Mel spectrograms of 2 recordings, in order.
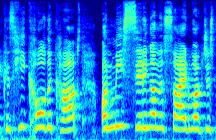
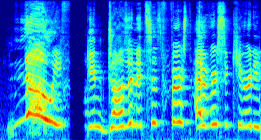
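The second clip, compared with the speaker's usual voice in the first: loud outburst; 8 semitones higher, 6 dB louder than usual. Real, not acted. Angrily rebutting Twitter.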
